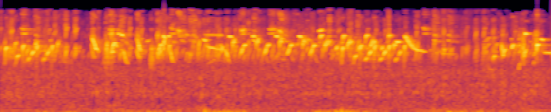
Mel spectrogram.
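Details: Goldfinch song used for training young birds to sing: a fast, continuous twitter of high, liquid chirps and short trills with a few rising whistles, running almost without pause.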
